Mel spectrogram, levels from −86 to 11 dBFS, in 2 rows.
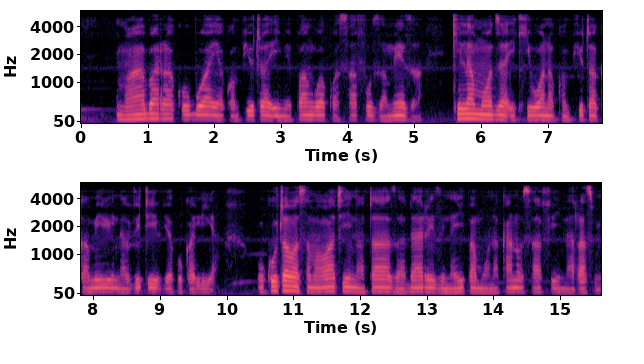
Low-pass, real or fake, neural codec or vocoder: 5.4 kHz; fake; autoencoder, 48 kHz, 128 numbers a frame, DAC-VAE, trained on Japanese speech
